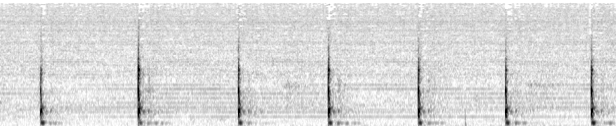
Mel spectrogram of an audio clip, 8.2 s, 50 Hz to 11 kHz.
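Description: A leaking shower drips steadily at 2 o'clock in the morning, seven sharp plinks falling at slow, even intervals about a second and a half apart, clear against a quiet background with no talking.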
